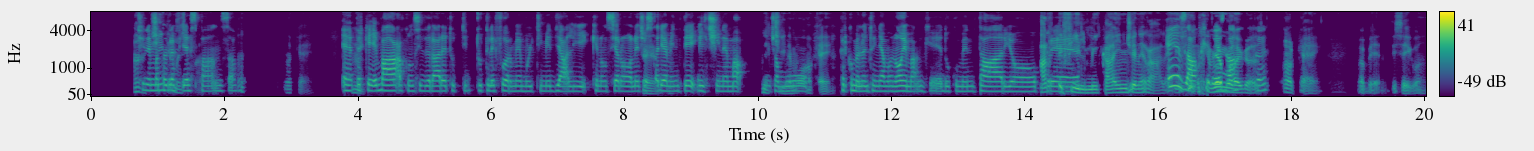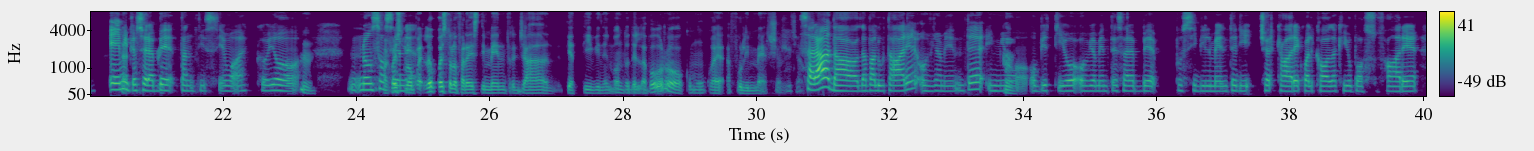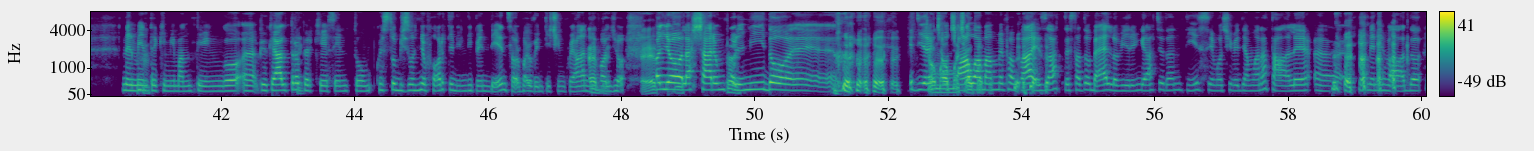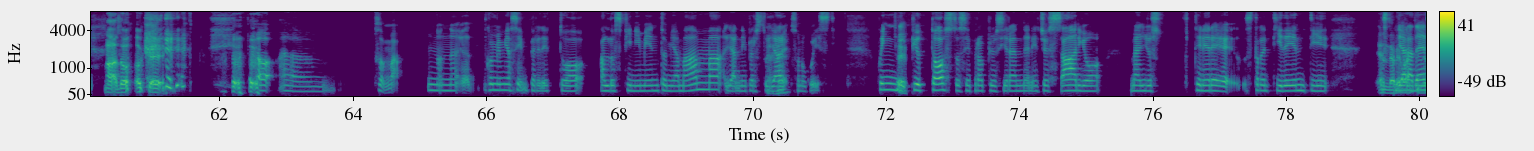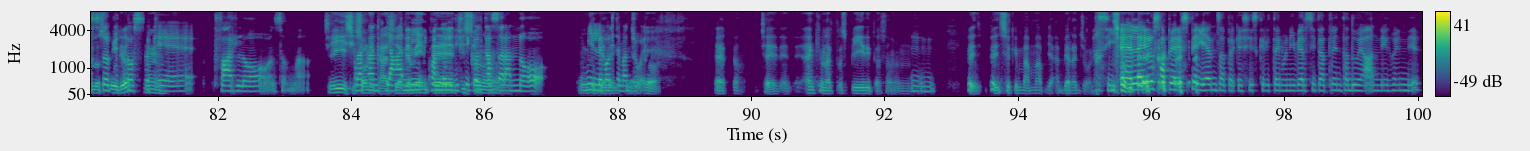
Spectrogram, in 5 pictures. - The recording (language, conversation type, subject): Italian, podcast, Come puoi trasformare un rimpianto in un’azione positiva già oggi?
- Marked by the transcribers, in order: other noise; laughing while speaking: "diciamo, chiamiamola"; in English: "full immersion"; tapping; other background noise; chuckle; drawn out: "e"; chuckle; laugh; chuckle; unintelligible speech; chuckle; laughing while speaking: "somma"; laugh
